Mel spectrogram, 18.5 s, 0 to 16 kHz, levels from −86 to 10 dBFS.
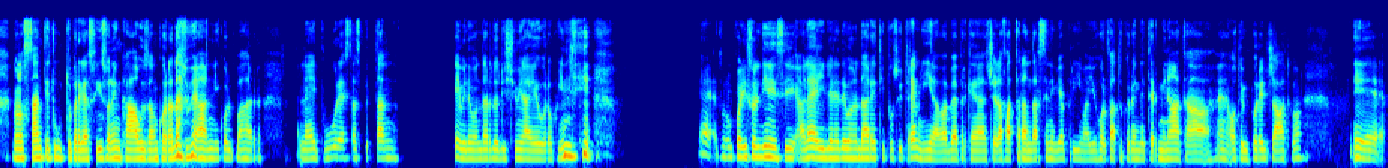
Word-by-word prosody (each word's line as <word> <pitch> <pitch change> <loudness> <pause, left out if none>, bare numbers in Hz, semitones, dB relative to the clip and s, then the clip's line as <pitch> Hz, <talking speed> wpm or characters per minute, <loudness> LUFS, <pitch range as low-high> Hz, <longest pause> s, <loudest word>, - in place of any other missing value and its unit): nonostante 160 +1 +4
tutto, 160 -1 -2
perché 150 -1 +4
adesso 145 +1 0
io 155 - +3
sono 155 -1 +1
in 160 - +2
causa 145 -1 +5
ancora 145 +1 +2
da 185 +4 +9
2 180 +3 +4
anni 155 -1 +3
col 150 0 -5
bar. 150 0 -4 0.5
Lei 150 +1 -4
pure 165 +3 -7
sta 165 -1 -8
aspettando 155 0 -5 0.8
Eh, - - -2
mi 150 - 0
devon 150 0 -2
mandare 150 0 -2
12.000 150 -1 -2
euro, 140 0 -3
quindi. 180 +4 +2 1.6
Eh, 225 -1 -6
sono 175 -1 -11
un 170 - -7
po' 180 - +2
di 175 - +2
soldini 180 -1 +3
sì, 160 -1 -2
a 150 - -1
lei 165 -1 +4
gliene 155 0 +1
devono 155 -1 +1
dare 155 0 +2
tipo 150 -1 -15
sui 155 +1 -7
3.000, 150 -4 -1
vabbè 135 +2 +1
perché, 150 0 -7
ehm, 140 0 0
ce 140 - -4
l'ha 145 - +3
fatta 140 +1 +1
ad 145 - +1
andarsene 145 +1 -1
via 150 +1 -5
prima, 145 -2 -9
io 140 +1 -8
col 140 -1 -4
fatto 145 +1 -1
che - - -9
ero 145 - -4
indeterminata 140 -2 -1
eh, 150 -3 -6
ho 145 - -3
temporeggiato, 145 +1 -2 0.6
ehm, 150 -4 -1
150 Hz, 195 wpm, -25 LUFS, 145-160 Hz, 1.6 s, da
